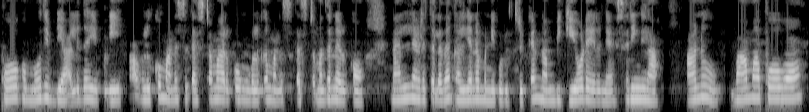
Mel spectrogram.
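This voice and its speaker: A woman playing a sharp-tongued but kind cartoon grandmother who lectures the young and soothes the worried. The voice sits high and is recorded dry and close. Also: little pitch movement, fast talker, dry recording, close to an everyday voice. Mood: reassuring. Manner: scolding yet soothing, full of advice. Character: wise, scolding old grandmother. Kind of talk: cartoon voice acting.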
